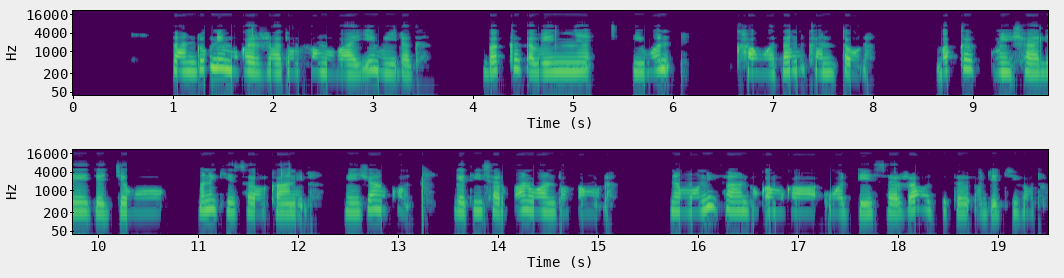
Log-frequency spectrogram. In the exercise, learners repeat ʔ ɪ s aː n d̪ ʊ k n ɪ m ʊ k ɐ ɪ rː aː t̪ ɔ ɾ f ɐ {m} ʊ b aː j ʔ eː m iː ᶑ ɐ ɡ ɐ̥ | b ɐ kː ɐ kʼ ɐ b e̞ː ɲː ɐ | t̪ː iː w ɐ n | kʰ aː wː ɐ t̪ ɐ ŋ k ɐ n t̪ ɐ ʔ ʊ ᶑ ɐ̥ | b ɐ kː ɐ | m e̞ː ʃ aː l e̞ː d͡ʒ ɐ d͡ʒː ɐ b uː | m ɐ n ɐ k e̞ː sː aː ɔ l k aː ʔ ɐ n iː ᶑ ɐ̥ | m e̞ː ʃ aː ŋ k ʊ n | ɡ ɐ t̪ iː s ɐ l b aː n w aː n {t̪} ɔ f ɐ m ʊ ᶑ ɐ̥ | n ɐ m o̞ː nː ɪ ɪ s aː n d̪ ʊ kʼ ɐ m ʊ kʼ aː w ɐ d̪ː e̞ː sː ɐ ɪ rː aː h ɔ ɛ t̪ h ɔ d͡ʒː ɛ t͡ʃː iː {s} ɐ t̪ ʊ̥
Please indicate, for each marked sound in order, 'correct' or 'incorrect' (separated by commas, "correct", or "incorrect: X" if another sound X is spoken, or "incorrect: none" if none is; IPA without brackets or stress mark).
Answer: correct, correct, incorrect: f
